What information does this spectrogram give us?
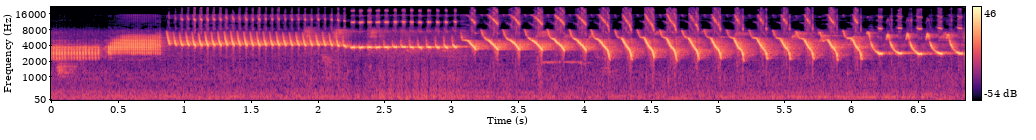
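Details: Canary, AF type, singing a long, tight burst: a buzzy high note, then a sustained ringing trill, breaking into fast, repeated upward-swept whistles.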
